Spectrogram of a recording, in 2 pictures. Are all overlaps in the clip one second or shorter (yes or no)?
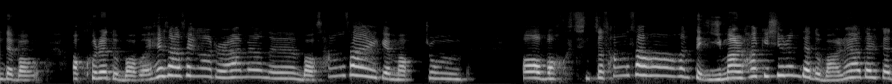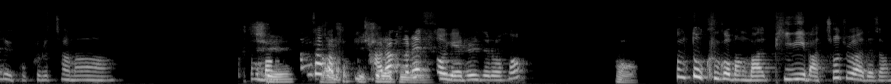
no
